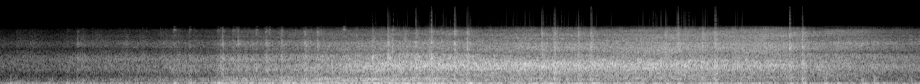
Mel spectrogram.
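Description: Passenger train hauled by an electric locomotive passing close by. The rumble builds, is loudest from about four to seven seconds in with a run of sharp clicks from the wheels on the rails, then fades as the coaches pull away.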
